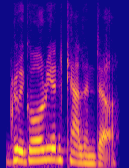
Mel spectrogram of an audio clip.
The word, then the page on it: Gregorian calendar: Indian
